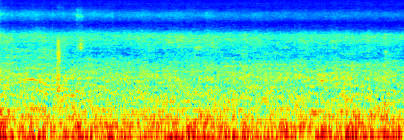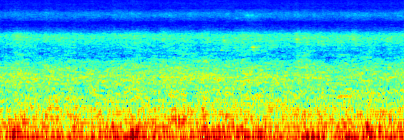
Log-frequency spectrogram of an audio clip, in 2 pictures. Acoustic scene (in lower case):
park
